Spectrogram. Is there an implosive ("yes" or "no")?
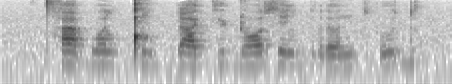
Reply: yes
